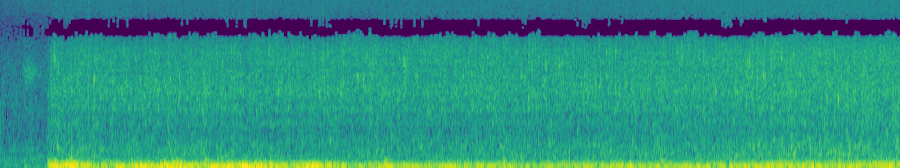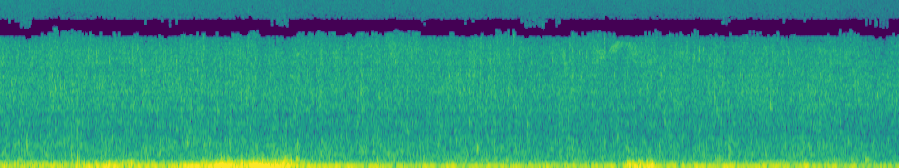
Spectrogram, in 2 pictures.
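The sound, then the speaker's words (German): The Nebelbach brook flows behind an old farmhouse, a steady rushing and gurgling of water with low rumbling swells that rise and ease at a few points. “Hinter dem Haus fließt dann das Bächli durch, der Nebelbach. Ein richtiger Bilderbuchbach.”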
